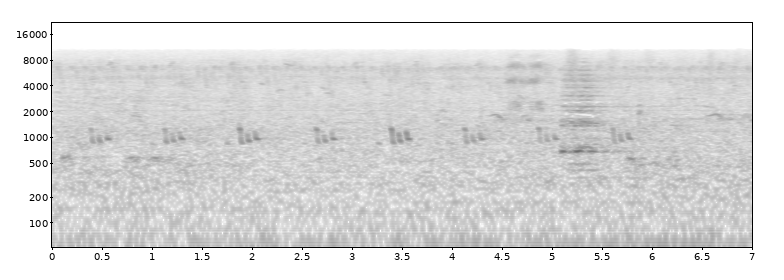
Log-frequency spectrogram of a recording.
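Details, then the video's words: Background calling of a Blue-throated Barbet in the Himalayan foothills in summer, near a Red-billed Blue Magpie nest with four chicks: short grouped notes repeated rhythmically, interrupted near the end by a louder, harsh call from another bird. "With a Blue-throated Barbet calling in the background"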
